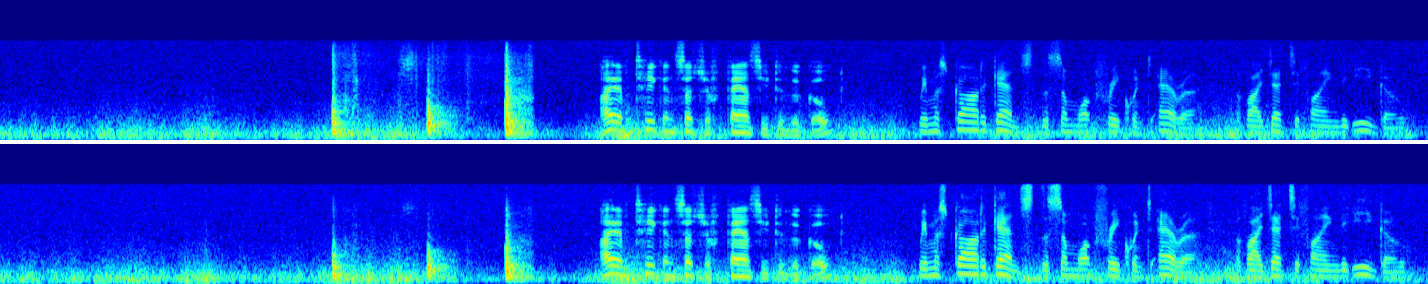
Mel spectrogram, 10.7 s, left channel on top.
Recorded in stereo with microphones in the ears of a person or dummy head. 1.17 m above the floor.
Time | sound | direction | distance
2.5 | footsteps | 85° left | ?
4.5 | a man speaking | 15° right (ahead or behind) | ?
6.9 | a man speaking | 80° right | ?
